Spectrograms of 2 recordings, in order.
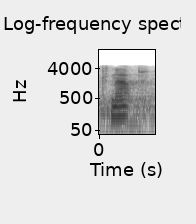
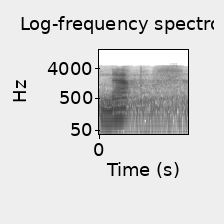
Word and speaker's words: Knapp: but every time Norman introduces me as Professor knap uh which uh is how I pronounce my name when I'm not in England but in England I'm just nap um but nap is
